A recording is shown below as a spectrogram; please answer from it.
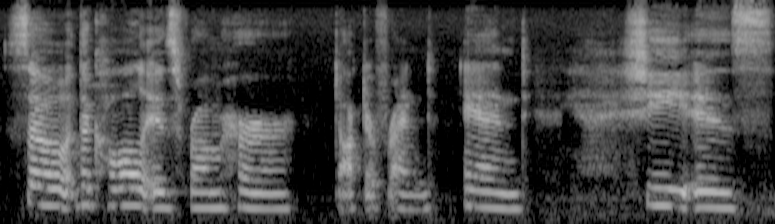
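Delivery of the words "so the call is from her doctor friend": usual speaking voice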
